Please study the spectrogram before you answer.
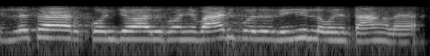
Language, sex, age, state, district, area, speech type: Tamil, female, 45-60, Tamil Nadu, Tiruvannamalai, rural, conversation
